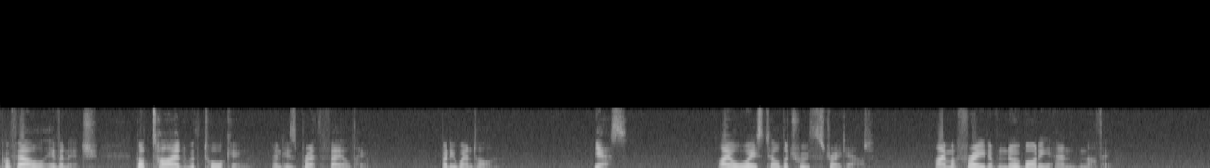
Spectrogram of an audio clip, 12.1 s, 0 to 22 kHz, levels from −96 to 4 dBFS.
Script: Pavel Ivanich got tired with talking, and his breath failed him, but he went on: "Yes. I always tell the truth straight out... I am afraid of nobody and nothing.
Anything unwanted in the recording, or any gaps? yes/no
no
